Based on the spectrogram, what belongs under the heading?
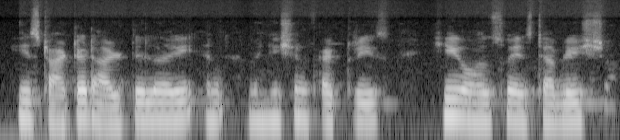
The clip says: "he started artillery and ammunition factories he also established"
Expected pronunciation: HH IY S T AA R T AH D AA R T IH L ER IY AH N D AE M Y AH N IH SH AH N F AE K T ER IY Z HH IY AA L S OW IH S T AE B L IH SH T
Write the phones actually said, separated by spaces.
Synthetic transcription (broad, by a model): HH IY S T AA R T AH D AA L T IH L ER IY AH N D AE M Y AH N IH SH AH N F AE K T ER IY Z HH IY AA L S OW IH S T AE B L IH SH T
